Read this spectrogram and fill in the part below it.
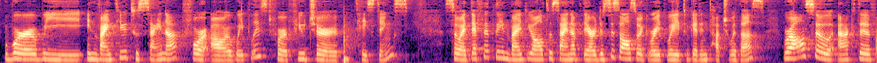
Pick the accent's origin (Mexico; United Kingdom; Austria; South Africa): Austria; moved away as an adult; now in United States; I'm originally from Austria, and I came to the US to UC Berkeley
